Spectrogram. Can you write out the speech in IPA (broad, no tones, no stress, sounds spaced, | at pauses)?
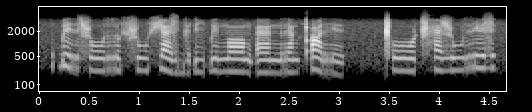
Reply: ɓ e r ɬ oː r o ç ɬ uː ç æ z bʲ ɒ ɗ i ɓ e ŋ ɒː ŋ ʔ æː ŋ r æ ŋ qʼ æ r e | ǁ oː ʈ͡ʂʰ æ ɮ uː r e z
